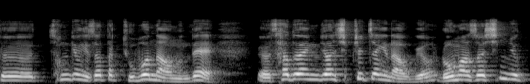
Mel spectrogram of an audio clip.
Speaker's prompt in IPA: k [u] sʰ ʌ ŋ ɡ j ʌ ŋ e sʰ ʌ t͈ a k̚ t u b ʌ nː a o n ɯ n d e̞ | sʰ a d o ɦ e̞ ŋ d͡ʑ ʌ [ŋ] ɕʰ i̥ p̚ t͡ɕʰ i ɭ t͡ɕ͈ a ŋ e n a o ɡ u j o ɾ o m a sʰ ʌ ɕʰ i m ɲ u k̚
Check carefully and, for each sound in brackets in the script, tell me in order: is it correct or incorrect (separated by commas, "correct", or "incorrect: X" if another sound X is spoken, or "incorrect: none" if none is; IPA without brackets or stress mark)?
incorrect: ɯ, incorrect: n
